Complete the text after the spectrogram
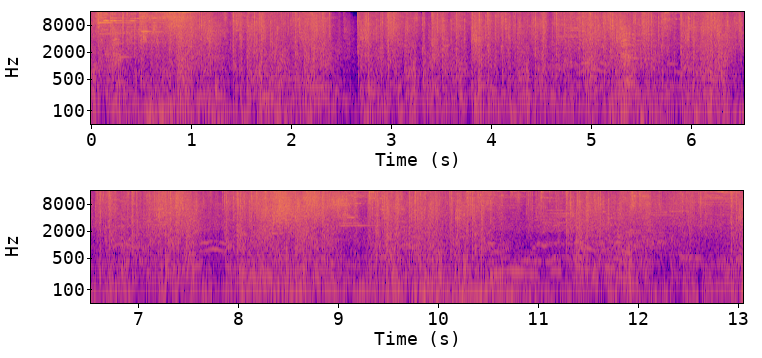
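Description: Magic blasts and fiery explosions crackle and boom in a fierce fight.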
